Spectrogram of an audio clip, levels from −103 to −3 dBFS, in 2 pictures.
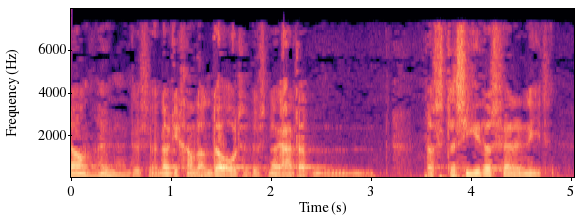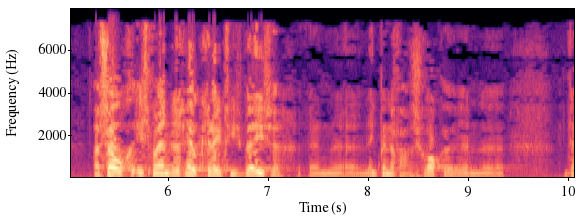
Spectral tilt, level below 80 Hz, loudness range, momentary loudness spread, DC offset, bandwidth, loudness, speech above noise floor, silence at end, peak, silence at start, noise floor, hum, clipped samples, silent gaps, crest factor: -5 dB/octave; -34 dBFS; 6 LU; 16 LU; under 0.1%; 8 kHz; -15 LUFS; 23 dB; 0 s; 0 dBFS; 0 s; -38 dBFS; none; 0.2%; none; 16 dB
